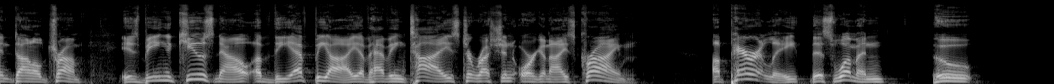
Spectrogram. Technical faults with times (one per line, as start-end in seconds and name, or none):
none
